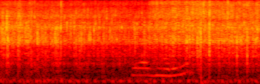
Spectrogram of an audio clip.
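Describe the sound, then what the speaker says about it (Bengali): Onions and green chilies fry in hot mustard oil, giving a steady, close broadband sizzle that stays loud and even throughout, with a brief faint tonal squeak partway through and no talking. "আর এই যে পেঁয়াজ মরিচ এগুলো দিয়ে ভাজি করব"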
